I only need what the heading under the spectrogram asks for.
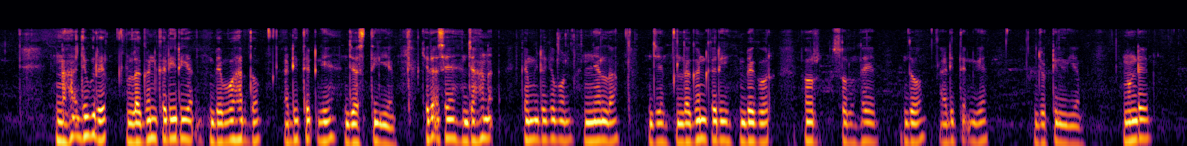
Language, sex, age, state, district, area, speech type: Santali, male, 18-30, West Bengal, Jhargram, rural, spontaneous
